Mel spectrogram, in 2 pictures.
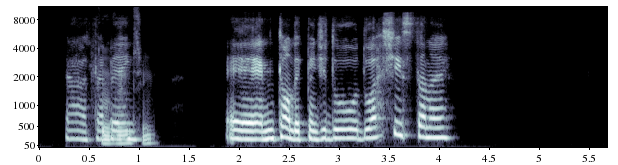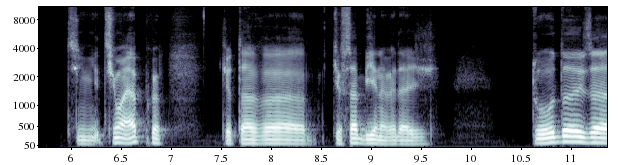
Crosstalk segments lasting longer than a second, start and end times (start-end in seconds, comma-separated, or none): none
